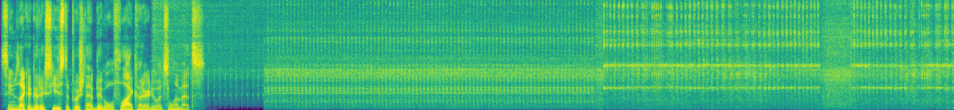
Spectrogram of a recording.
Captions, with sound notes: Seems like a good excuse to push that big old fly cutter to its limits. (machine whirring and rattling)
